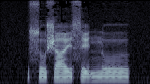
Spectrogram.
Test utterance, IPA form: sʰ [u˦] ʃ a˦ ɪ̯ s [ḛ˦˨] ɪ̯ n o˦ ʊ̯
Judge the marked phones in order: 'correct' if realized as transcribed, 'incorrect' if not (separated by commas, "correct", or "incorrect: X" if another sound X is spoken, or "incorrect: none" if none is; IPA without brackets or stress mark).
incorrect: o˦, correct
